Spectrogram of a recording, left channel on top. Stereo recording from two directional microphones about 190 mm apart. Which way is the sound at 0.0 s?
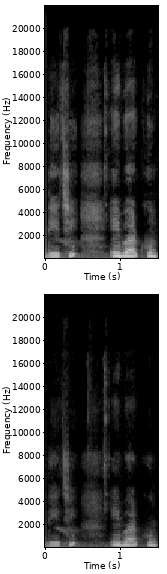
45° left (ahead or behind).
